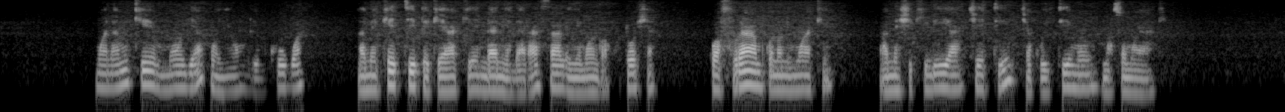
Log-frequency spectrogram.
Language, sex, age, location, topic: Swahili, male, 18-24, Dar es Salaam, education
